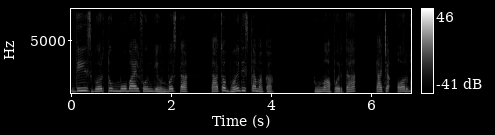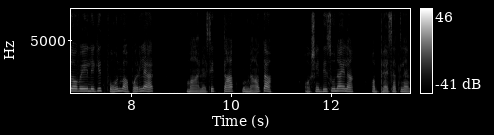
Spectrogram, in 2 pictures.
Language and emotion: Goan Konkani, fearful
